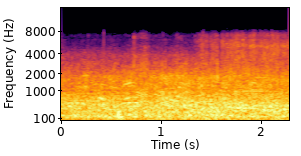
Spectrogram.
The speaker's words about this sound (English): Now, what are you doing there with that strange snorting noise you just made? That is to oxygenate the wine over your tongue inside your mouth. So oxygenate over your tongue inside your mouth.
